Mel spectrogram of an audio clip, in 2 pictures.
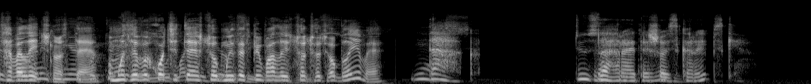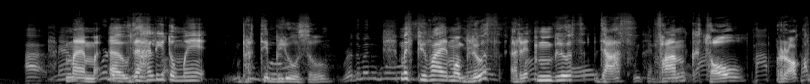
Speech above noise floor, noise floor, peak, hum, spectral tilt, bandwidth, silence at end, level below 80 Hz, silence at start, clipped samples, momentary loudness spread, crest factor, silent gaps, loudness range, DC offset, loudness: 50 dB; -70 dBFS; 0 dBFS; none; -3 dB/octave; 13 kHz; 0 s; -66 dBFS; 0 s; under 0.1%; 17 LU; 20 dB; none; 8 LU; under 0.1%; -18 LUFS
